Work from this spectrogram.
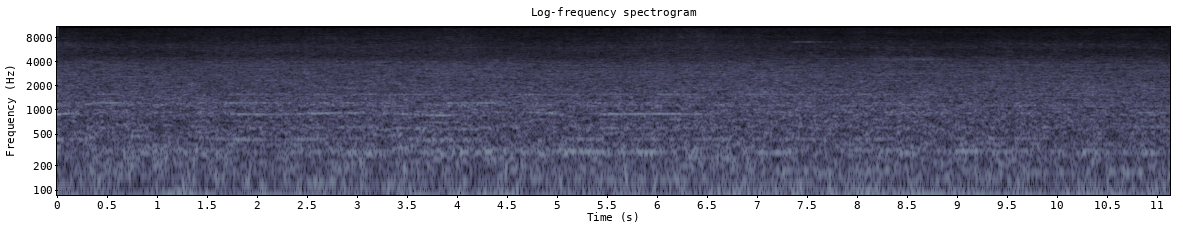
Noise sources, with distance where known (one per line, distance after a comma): engine of unclear size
